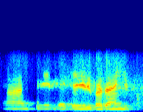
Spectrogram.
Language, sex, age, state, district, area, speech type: Tamil, male, 18-30, Tamil Nadu, Perambalur, rural, conversation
